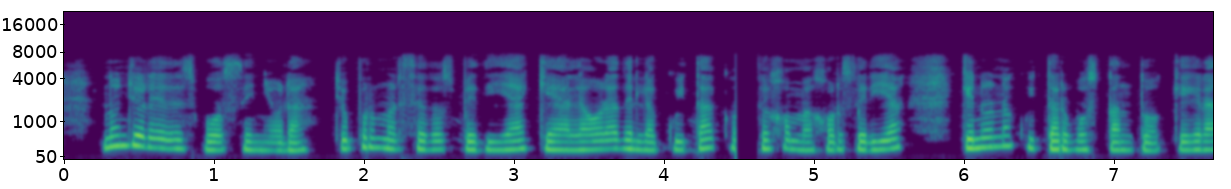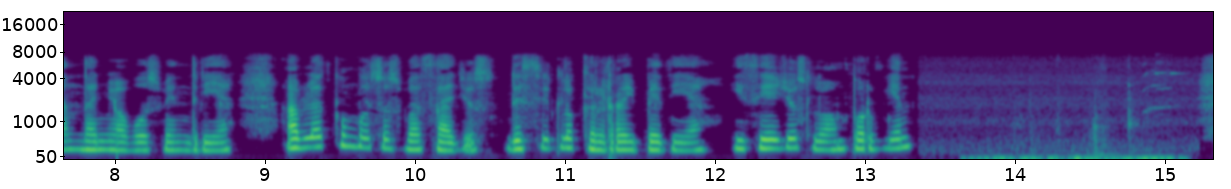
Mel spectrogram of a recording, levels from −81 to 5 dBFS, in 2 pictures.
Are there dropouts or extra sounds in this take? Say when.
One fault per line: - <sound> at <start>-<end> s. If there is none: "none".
- dropout at 4.5-4.6 s
- squeak at 13.6-15.2 s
